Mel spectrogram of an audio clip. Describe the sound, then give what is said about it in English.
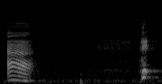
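A single loud sneeze bursts out at the start, followed by a quiet pause and then a brief voiced sound near the end. “Excuse me. Gesundheit.”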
